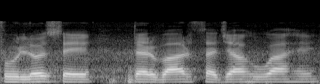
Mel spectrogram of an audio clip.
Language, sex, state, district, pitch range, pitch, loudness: Hindi, male, Uttar Pradesh, Lucknow, 120-125 Hz, 120 Hz, -14 LUFS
